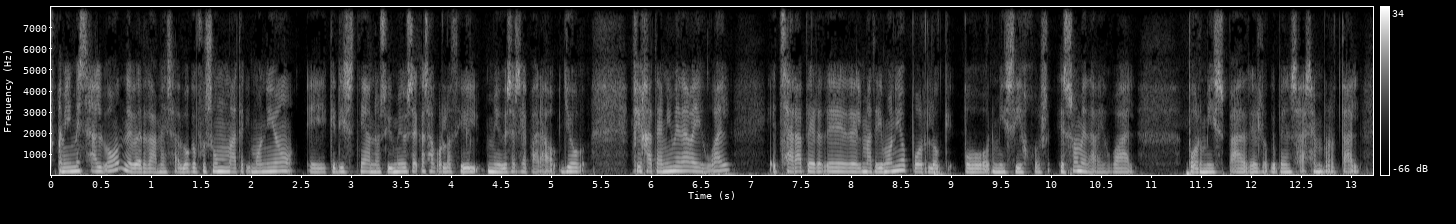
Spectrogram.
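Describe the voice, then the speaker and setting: Fast-talking Spanish woman with gravelly voice. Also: on the low side, level tone, a little mellow, no room sound, studio quality. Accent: Spain. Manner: fast, emotional storytelling with acted quotes. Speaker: interview guest. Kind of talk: personal testimony in conversation.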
